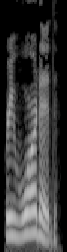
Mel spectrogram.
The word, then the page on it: rewarded: British English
